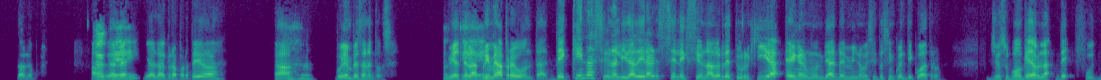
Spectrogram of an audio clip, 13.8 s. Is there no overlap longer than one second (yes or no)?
yes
